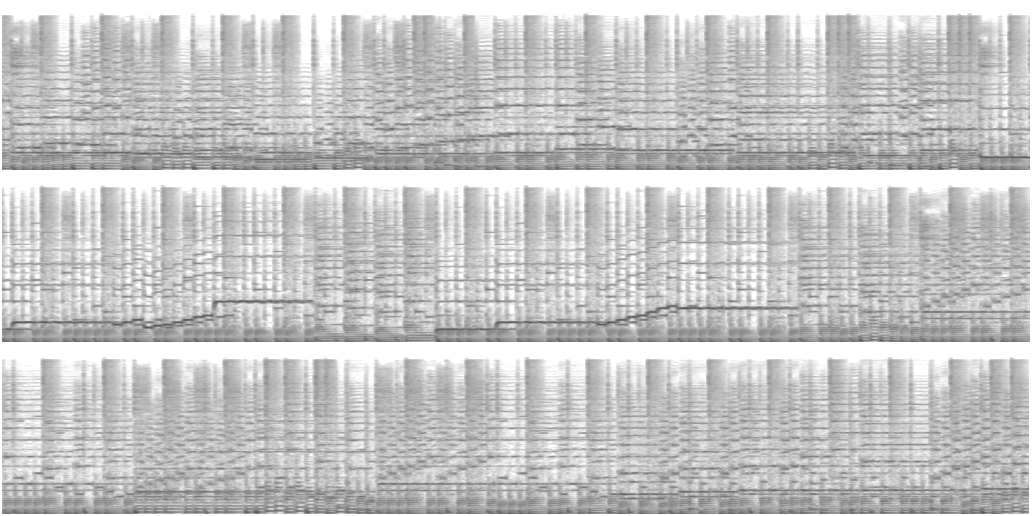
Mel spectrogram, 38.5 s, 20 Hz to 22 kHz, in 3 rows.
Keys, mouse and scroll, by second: 1.6 click, 2.3 right click, 2.3 click, 2.5 g, 7.5 click, 7.7 click, 9.1 a, 9.4 a, 11.3 click, 15.4 click, 15.5 click, 15.8 click, 15.9 click, 17.8 click, 19.0 ctrl+z, 22.5 right click, 23.2 right click, 23.3 shift+right click, 24.0 right click, 24.1 shift+right click, 24.7 right click, 24.8 shift+right click, 26.8 right click, 26.9 shift+right click, 32.5 click, 33.5 click, 35.5 click, 38.0 click, 38.1 click.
